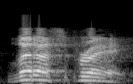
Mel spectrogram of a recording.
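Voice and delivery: slow, loud and solemn call to prayer; solemn prayer opening. Retold or imitated. Pastor calling the mourners to prayer, slow and loud. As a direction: draw it out like a pulpit summons.

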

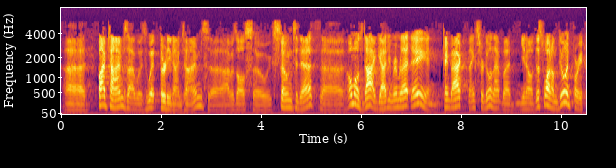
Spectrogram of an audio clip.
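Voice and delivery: low, quiet, offhand telling of hardships; Paul listing his suffering. Retold or imitated. Paul telling God what he endured, low wry understatement. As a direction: play it down like a weary, wry apostle. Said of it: "Paul comes up to me and says".

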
